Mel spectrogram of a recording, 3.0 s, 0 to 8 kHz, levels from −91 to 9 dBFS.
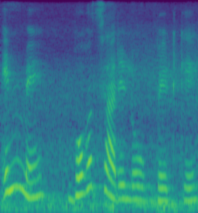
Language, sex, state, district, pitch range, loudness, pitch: Hindi, female, Madhya Pradesh, Dhar, 185-310 Hz, -15 LUFS, 220 Hz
